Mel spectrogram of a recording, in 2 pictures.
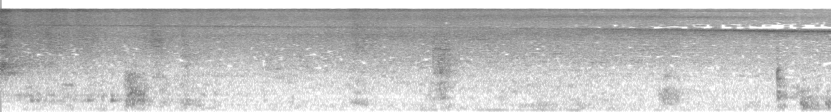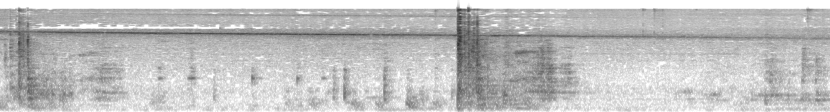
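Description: Metal knocks and scraping of a pry bar working the driver-side CV axle out of a GMC Acadia's transmission: a few light taps, then a run of clanks and scrapes with the loudest knock about ten seconds in. A faint high whine falls slowly in pitch through the second half.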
